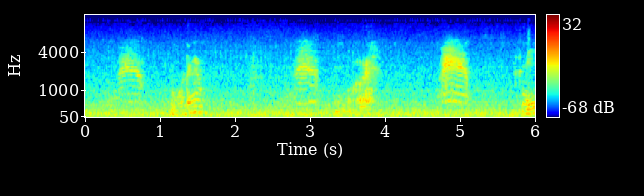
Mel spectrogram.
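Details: A pet cat wanting attention meows repeatedly, about one call per second, alternating between higher whining meows and lower ones, with a woman talking softly in a small room.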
